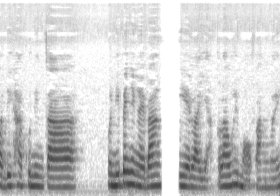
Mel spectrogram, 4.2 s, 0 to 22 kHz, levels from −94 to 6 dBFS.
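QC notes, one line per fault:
2.40–2.72 s AAC frame loss with muting: speech drops out for about 0.3 s, with a soft fade at each edge, consistent with seven zeroed frames.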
